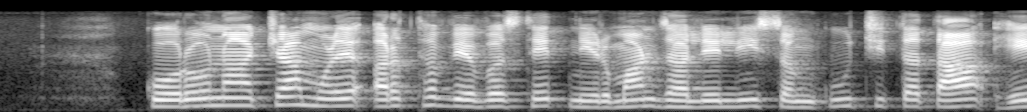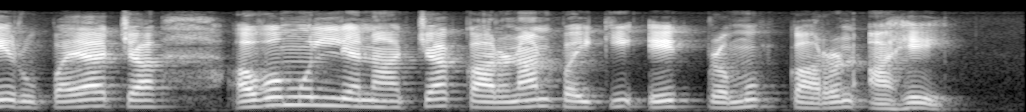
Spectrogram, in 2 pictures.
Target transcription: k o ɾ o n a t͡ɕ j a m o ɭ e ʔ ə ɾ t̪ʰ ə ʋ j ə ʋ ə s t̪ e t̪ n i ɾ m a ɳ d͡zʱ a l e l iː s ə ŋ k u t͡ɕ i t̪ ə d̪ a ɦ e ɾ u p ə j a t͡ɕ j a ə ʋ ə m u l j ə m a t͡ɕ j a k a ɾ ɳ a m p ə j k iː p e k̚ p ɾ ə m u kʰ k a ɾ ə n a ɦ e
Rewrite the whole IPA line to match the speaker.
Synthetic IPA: k o ɾ o n a t͡ɕ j a m u ɭ e ʔ ə ɾ t̪ʰ ə ʋ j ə ʋ ə s t̪ʰ e t̪ n i ɾ m a ɳ d͡zʱ a l e l iː s ə ŋ k u t͡ɕ i t̪ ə t̪ a ɦ e ɾ u p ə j a t͡ɕ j a ə ʋ ə m u l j ə n a t͡ɕ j a k a ɾ ɳ a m p ə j k iː ʔ e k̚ p ɾ ə m u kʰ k a ɾ ə ɳ a ɦ e

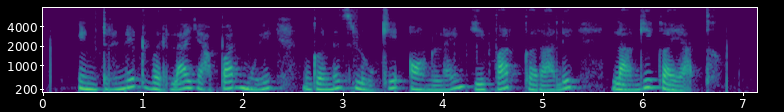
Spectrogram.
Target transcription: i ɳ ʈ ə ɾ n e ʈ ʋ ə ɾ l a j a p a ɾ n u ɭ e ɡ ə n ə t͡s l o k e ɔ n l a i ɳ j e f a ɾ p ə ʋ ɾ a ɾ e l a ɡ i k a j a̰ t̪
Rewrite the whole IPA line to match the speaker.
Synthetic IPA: i ɳ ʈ ə ɾ n e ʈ ʋ ə ɾ l a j a p a ɾ m u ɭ e ɡ ə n ə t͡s l o k e ɔ n l a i n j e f a ɾ k ə ɾ a l e l a ɡ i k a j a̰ t̪

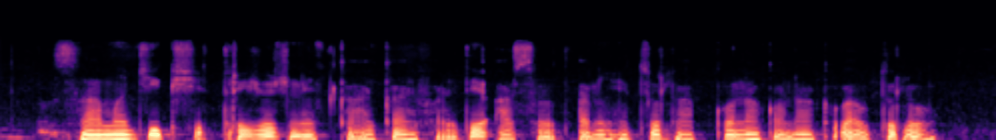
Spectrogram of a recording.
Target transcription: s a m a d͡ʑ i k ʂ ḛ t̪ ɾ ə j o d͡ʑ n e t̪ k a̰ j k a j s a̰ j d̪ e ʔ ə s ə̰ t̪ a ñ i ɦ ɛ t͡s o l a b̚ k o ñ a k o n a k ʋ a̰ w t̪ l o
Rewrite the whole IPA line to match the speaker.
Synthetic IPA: s a m a d͡ʑ i k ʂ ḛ t̪ ɾ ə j o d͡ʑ n e t̪ k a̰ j k a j f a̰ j d̪ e ʔ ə s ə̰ t̪ a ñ i ɦ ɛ t͡s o l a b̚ k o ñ a k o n a k ʋ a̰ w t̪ l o

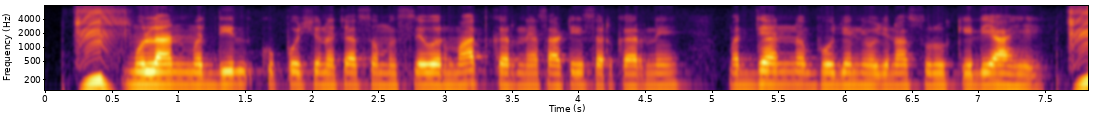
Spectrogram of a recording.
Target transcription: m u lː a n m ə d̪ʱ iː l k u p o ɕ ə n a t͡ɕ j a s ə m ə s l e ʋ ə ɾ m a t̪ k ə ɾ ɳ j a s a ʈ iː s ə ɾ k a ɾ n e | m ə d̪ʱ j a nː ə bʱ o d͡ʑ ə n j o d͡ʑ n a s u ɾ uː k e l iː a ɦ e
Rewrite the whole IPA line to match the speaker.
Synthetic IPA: m u l a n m ə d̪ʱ iː l k u p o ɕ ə n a t͡ɕ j a s ə m ə s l e ʋ ə ɾ m a t̪ k ə ɾ ɳ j a s a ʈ iː s ə ɾ k a ɾ n e | m ə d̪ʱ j a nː ə bʱ o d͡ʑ ə n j o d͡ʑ n a s u ɾ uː k e l iː a ɦ e

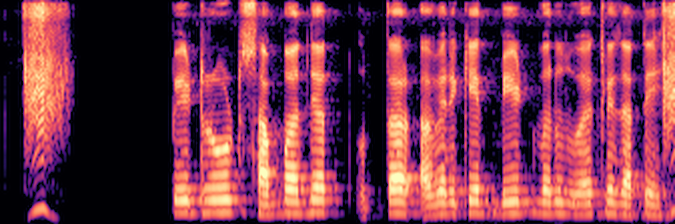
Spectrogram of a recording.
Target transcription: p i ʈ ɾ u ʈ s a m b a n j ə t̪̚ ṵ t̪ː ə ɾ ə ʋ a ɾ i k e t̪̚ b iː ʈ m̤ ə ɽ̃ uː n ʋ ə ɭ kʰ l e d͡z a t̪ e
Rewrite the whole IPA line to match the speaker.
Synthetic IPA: p i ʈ ɾ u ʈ s a m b a n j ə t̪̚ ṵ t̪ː ə ɾ ə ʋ e ɾ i k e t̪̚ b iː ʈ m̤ ə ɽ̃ uː n ʋ ə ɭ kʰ l e d͡z a t̪ e

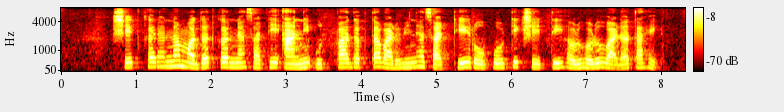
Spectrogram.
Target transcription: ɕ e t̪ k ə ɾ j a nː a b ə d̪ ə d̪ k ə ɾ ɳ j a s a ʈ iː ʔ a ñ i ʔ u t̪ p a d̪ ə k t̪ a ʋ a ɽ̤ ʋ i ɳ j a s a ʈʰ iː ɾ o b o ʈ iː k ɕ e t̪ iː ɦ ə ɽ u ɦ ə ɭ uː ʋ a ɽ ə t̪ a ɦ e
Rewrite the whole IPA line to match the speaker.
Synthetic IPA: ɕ e t̪ k ə ɾ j a nː a m ə d̪ ə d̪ k ə ɾ ɳ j a s a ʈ iː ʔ a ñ i ʔ u t̪ p a d̪ ə k t̪ a ʋ a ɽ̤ ʋ i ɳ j a s a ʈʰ iː ɾ o b o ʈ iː k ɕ e t̪ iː ɦ ə ɭ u ɦ ə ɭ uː ʋ a ɽ ə t̪ a ɦ e

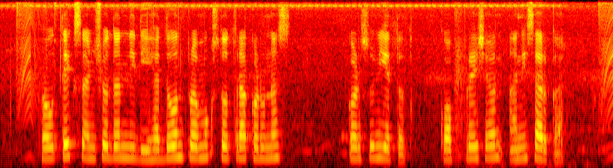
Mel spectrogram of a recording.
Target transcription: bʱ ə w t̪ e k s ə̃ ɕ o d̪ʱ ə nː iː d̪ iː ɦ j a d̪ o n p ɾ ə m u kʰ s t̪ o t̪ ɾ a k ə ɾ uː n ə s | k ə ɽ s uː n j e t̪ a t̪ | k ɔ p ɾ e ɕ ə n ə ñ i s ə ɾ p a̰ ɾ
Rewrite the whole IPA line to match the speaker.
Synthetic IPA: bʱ ə w t̪ e k s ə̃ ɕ o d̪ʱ ə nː i d̪ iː ɦ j a d̪ o n p ɾ ə m u kʰ s t̪ o t̪ ɾ a k ə ɽ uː n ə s | k ə ɽ s uː n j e t̪ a t̪ | k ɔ p ɾ e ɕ ə n a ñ i s ə ɾ k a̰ ɾ

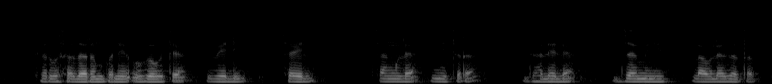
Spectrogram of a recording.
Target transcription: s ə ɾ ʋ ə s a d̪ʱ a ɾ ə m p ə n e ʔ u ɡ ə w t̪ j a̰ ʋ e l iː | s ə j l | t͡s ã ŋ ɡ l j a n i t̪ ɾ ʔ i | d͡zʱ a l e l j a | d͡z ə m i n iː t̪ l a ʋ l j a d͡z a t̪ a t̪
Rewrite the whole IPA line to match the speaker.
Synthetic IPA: s ə ɾ ʋ ə s a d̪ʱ a ɾ ə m p ə n e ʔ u ɡ ə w t̪ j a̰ ʋ e l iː | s ə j l | t͡s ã ŋ ɡ l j a n i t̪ ɾ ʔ a | d͡zʱ a l e l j a | d͡z ə m i n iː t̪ l a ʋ l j a d͡z a t̪ a t̪

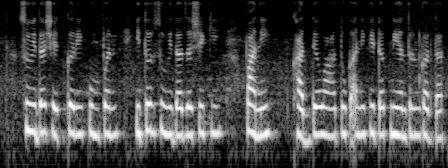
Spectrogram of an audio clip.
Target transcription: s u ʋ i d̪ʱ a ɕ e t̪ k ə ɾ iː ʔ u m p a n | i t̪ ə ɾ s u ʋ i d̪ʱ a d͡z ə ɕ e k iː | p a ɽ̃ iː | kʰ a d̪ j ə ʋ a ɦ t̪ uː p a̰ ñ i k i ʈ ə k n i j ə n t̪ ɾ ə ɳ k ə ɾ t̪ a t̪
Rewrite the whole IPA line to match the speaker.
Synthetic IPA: s u ʋ i d̪ʱ a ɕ e t̪ k ə ɾ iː k u m p ə n | i t̪ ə ɾ s u ʋ i d̪ʱ a d͡z ə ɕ e k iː | p a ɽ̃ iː | kʰ a d̪ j ə ʋ a ɦ t̪ uː k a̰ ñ i k i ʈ ə k n i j ə n t̪ ɾ ə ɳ k ə ɾ t̪ a t̪

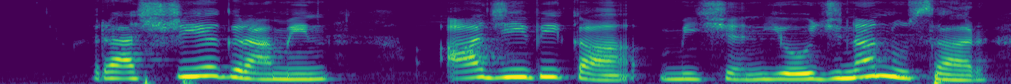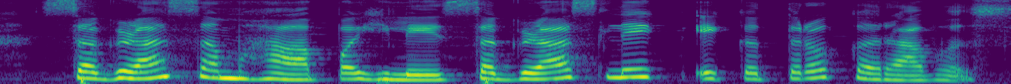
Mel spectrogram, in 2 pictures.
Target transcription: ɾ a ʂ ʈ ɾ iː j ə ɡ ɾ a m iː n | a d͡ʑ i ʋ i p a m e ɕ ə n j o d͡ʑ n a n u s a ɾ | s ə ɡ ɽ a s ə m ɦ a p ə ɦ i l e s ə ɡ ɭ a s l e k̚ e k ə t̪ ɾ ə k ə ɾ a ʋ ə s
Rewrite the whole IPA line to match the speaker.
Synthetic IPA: ɾ a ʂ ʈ ɾ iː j ə ɡ ɾ a m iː n | a d͡ʑ i ʋ i k a m i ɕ ə n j o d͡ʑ n a n u s a ɾ | s ə ɡ ɭ a s ə m ɦ a p ə ɦ i l e s ə ɡ ɭ a s l e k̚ e k ə t̪ ɾ ə k ə ɾ a ʋ ə s

